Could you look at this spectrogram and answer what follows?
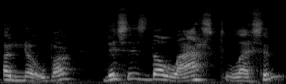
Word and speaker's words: ANOVA: lesson 11 is called ANOVA ANOVA 8 and OVA and you pronounce that ANOVA this is the last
